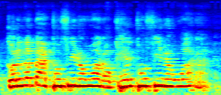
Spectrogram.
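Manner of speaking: put-on high, quick Chinese-accented orders; put-on Chinese accent, pitched high; imitated Chinese accent. Nail lady sending client to the back, imitated Chinese accent. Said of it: "That's her accent".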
